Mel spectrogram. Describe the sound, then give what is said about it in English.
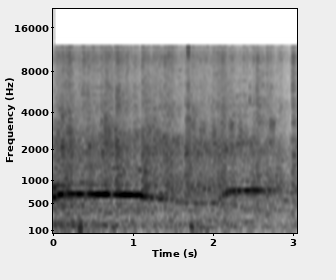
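An audience applauds steadily as a professor is welcomed to the podium, a dense, continuous patter of many hands clapping for about three seconds, with a faint thin whistle-like tone running over part of it. “Clap for him as he comes.”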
